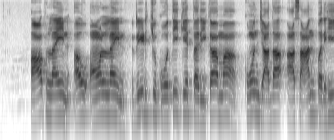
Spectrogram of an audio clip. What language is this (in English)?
Chhattisgarhi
